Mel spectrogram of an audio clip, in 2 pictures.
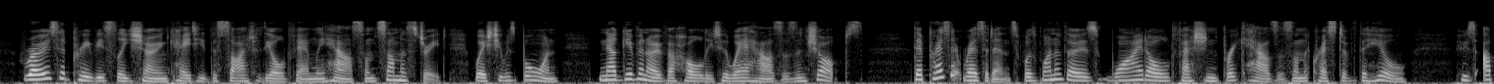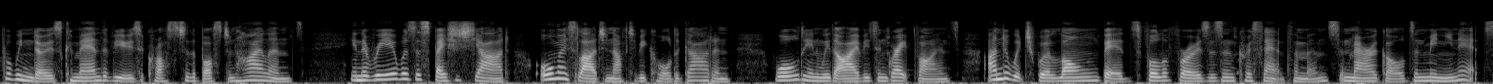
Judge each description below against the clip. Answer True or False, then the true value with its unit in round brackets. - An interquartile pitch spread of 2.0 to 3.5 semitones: False (4.5 semitones)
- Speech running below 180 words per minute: False (185 wpm)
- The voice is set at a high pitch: False (160 Hz)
